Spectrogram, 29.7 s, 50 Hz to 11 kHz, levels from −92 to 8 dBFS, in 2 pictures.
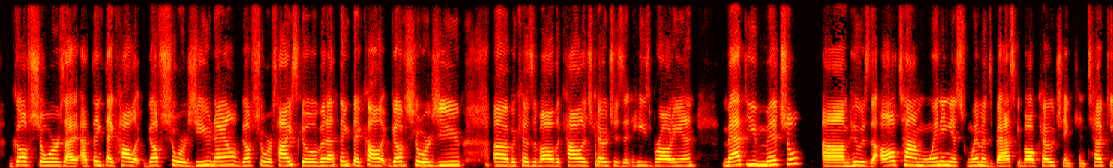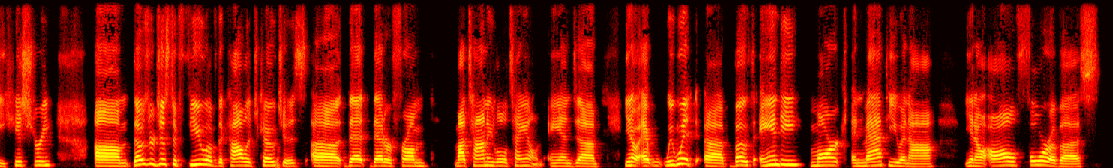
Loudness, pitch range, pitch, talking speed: -20 LUFS, 215-255 Hz, 235 Hz, 180 wpm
